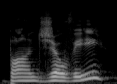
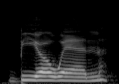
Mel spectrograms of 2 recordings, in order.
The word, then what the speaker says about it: Bongiovi: the regular so it's he just phonetically spelled it for the band b-o-n-j j o-v-i bon jovi because it's hard to screw up when it's b-o-n like yeah jovi you can sound it out like booked on five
